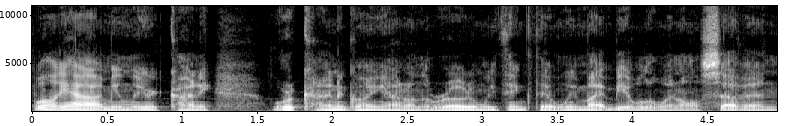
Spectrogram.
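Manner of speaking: understated, quiet delivery, dwindling away. Speaker acts out a man's quiet remark, imitating a quiet reply. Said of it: "he kind of quietly said".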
